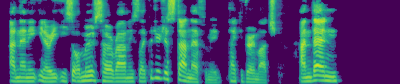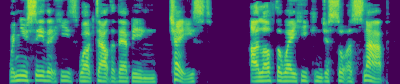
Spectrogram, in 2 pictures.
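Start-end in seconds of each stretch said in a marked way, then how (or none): 2.3-4.2 smooth, well-spoken posh voice, calm and sing-song. Quoting a character who asks a mechanic to stand there: imitating a calm, posh speaker. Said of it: "very calm, very eloquent, kind of posh".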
